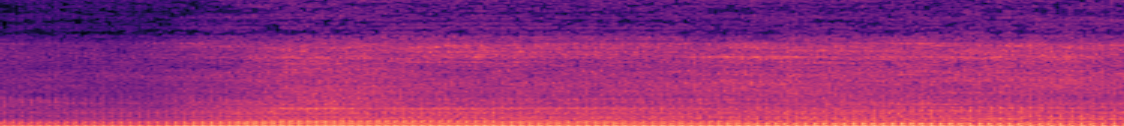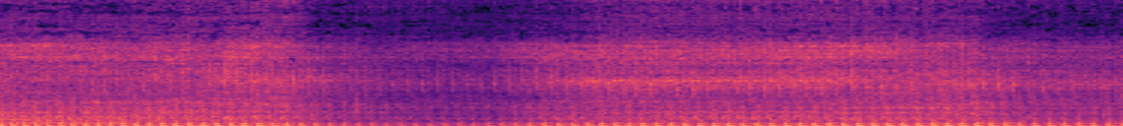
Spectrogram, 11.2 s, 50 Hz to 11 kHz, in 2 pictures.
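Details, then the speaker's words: 1985 Honda Big Red 250ES on cold start after sitting a long time, choke partly on, weak battery, smoking: uneven single-cylinder thumping at a lazy idle, revs sag almost to stalling then recover, a rough cold idle that tends to die. "choke on a little bit because this thing likes to die well there it is"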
